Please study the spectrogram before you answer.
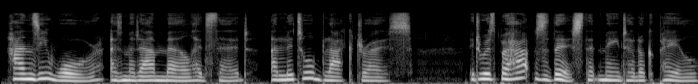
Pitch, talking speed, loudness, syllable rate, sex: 200 Hz, 170 wpm, -17 LUFS, 4.4 syllables/s, female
